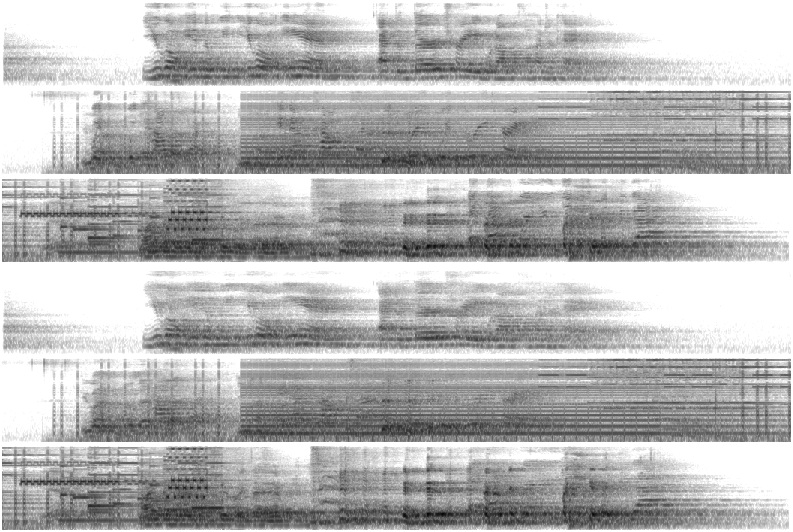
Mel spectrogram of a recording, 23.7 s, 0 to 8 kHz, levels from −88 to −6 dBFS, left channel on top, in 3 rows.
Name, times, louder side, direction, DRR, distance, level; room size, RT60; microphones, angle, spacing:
voice 1, 1.4-3.4 3.7-5.8 8.7-9.9 10.6-13.4 20.4-22.4, left 1 dB, 70° left, 2 dB, 4.2 m, -32 dB
sound 1, 8.4-18.0, right 3 dB, 15° right, 0.5 m, -26 dB
voice 2, 8.7-9.7 10.2-12.7 14.1-15.0 16.1-16.6 18.8-20.5, right 1 dB, 40° right, -1 dB, 4.2 m, -31 dB
voice 3, 17.1-18.7 20.0-20.2 20.6-20.8 21.4-21.8, right 1 dB, 80° right, 0 dB, 3.8 m, -21 dB
25.5 x 16.0 x 7.6 m, 2.1 s
head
